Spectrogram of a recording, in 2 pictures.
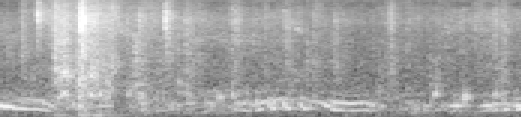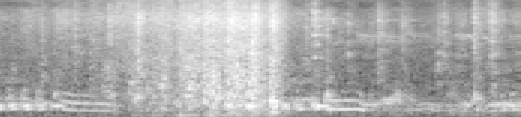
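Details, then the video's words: Domestic pigeons coo continuously in low, warbling, rising-and-falling phrases, with scattered wing flutters and rustling clatter, busier toward the end. "Sounds of pigeons. Pigeons,domestic pigeons - pigeons sound effect"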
